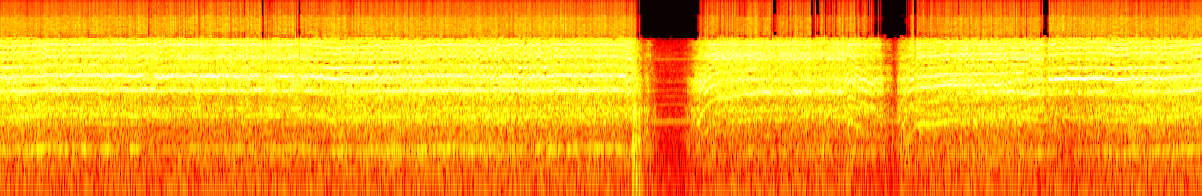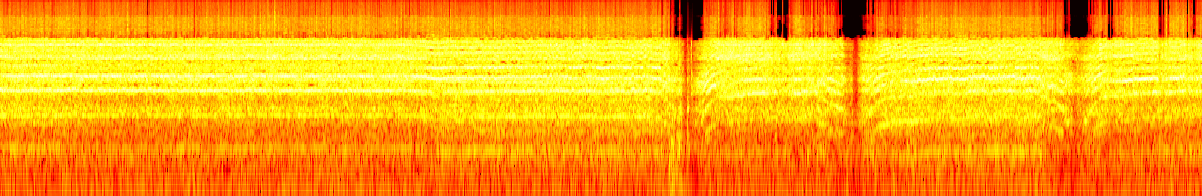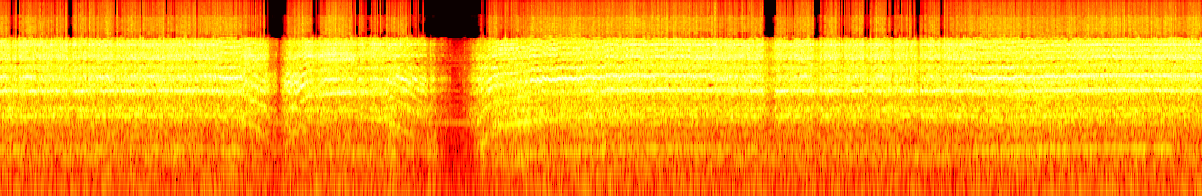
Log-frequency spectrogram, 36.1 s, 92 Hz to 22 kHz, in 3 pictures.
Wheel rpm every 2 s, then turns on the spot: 230, 220, 220, 140, 150, 210, 230, 230, 210, 180, 160, 170, 230, 170, 120, 230, 230, 220.
none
